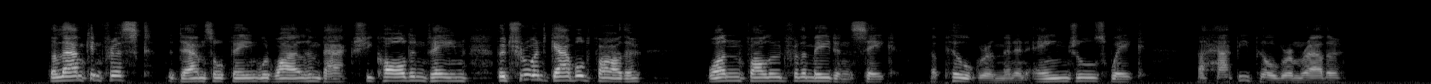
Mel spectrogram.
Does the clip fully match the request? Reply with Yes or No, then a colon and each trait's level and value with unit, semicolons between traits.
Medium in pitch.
Yes: medium, 150 Hz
